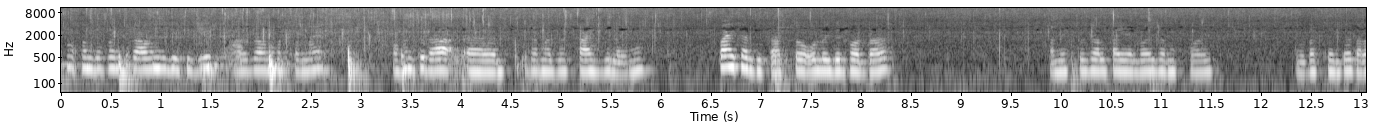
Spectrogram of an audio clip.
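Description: Onion paste sizzling as it fries in oil in a nonstick pan, stirred with a wooden spatula, with a few sharp knocks of the spatula about two and three seconds in. A person's voice comes and goes on and off underneath.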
